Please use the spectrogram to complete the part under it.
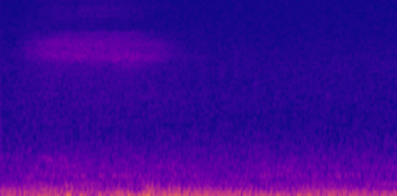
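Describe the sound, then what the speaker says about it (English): During a qigong breathing exercise, one deep in-breath is drawn in slowly as a soft, airy hiss. It sits close to the listener over a low, steady rumble. "Last one, big in-breath"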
